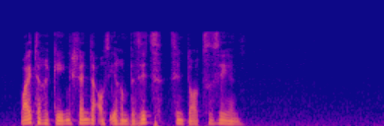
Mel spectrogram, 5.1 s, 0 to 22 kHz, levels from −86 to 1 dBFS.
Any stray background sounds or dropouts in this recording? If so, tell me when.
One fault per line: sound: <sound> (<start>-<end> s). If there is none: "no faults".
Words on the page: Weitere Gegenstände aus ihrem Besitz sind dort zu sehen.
no faults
